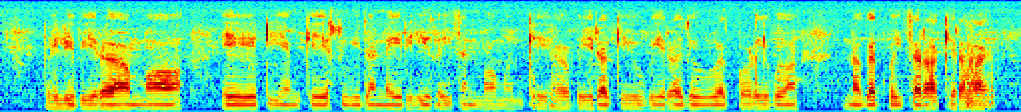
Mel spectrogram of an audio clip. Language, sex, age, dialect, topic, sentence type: Chhattisgarhi, male, 18-24, Western/Budati/Khatahi, banking, statement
